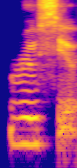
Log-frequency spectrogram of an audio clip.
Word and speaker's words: Rusu: have a beloved author her name is Meredith Russo is that how you pronounce it it is you got it right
